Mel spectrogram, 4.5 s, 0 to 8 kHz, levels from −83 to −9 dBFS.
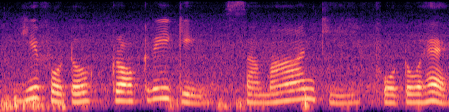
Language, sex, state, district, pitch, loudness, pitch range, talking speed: Hindi, female, Punjab, Pathankot, 175 Hz, -18 LUFS, 165-205 Hz, 105 wpm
